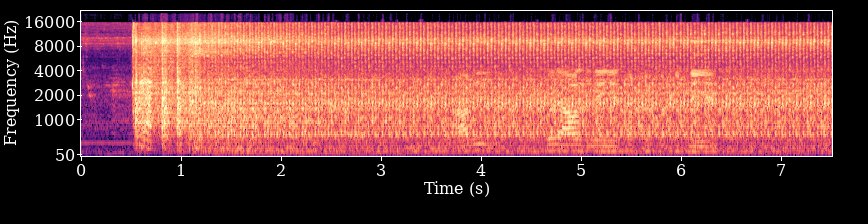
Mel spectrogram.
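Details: BS4 common-rail diesel that made a cut-cut-cut sound after starting; injectors found fine, rail pressure sensor fault (P171A, P1B87) was the cause. Here it catches after a short crank and settles into a steady, even idle with light clatter; sounds healthy.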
